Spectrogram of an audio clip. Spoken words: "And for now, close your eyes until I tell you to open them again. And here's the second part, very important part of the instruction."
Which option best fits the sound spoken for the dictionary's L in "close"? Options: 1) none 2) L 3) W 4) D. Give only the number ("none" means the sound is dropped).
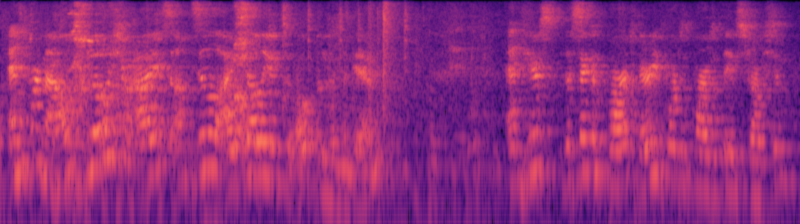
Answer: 2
